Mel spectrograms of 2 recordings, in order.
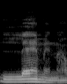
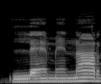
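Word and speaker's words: laminar: एक को हम कहते हैं स्ट्रीम लाइन फ़्लो या इसे कहते हैं लैमिना flow. Stream line flow या लैमिना फ़्लो. लैमिनार ना, इसमें आर साइलेंट है.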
